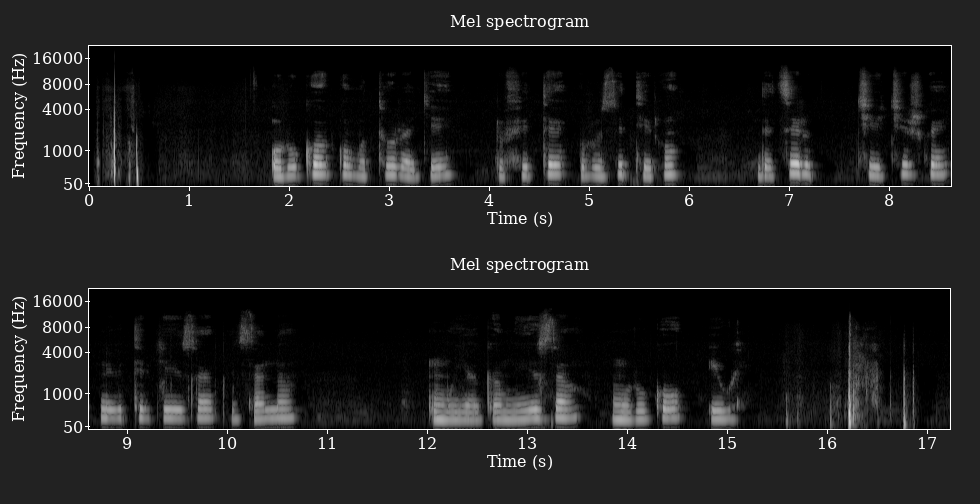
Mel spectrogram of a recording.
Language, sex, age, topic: Kinyarwanda, female, 18-24, government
